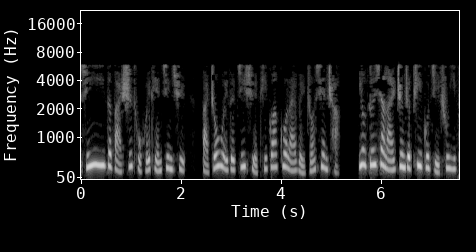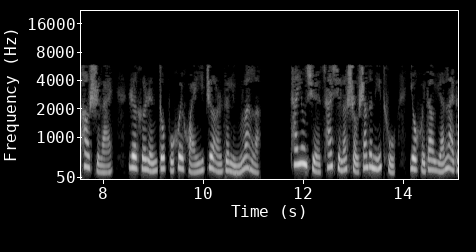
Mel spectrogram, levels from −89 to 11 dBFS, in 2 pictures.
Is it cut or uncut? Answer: uncut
